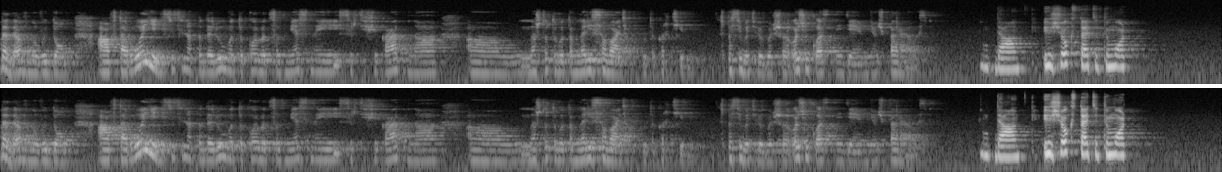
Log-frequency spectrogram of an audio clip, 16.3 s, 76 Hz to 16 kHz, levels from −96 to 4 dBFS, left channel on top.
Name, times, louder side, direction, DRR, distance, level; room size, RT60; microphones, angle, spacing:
voice 1, 0.0-8.4 8.8-9.3 9.7-12.3, left 1 dB, 20° left, 3 dB, 2.9 m, -37 dB
voice 2, 13.1-13.6 13.9-15.0, right 5 dB, 50° right, 18 dB, 0.7 m, -23 dB
23.5 x 23.0 x 5.6 m, 0.96 s
head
